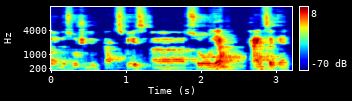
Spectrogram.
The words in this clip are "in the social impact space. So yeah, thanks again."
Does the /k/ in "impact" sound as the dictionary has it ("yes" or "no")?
yes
